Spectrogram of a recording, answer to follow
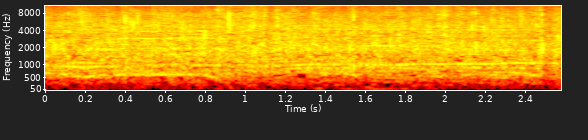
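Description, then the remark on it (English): A stadium crowd at an Alabama game rises to its feet, cheering and clapping in support of the batter Haney in a steady, dense wash of noise that holds at an even loudness for the whole stretch, with no voices standing out. “Crowd to their feet supporting Haney.”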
